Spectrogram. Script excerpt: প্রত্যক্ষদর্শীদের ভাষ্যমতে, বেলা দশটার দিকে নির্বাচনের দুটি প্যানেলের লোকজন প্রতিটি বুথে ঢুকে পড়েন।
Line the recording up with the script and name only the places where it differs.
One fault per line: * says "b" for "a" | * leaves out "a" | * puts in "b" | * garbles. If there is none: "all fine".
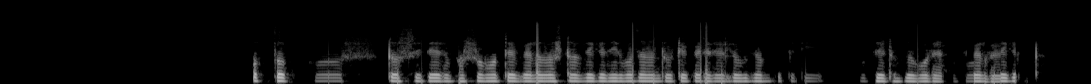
* garbles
